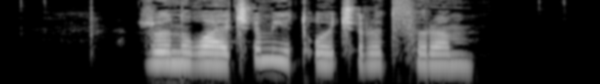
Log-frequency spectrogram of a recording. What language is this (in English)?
Adyghe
